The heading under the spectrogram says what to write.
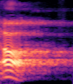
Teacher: को जब हम बोलते हैं तो कंठ से उसकी ध्वनि निकलती है अ कंठ और इसको बोलने में एक मात्रा का समय लगता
